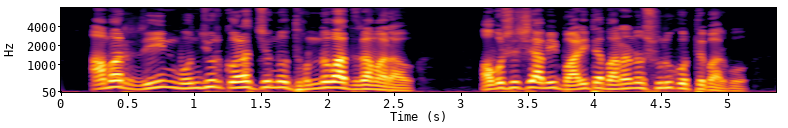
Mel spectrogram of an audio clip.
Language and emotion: Bengali, happy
